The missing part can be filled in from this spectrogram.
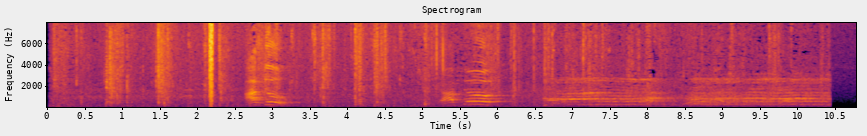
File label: men calling; egypt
